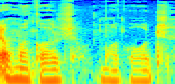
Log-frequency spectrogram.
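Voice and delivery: soft, low, choked-up mumble; suddenly quiet as the feeling rises; getting soppy. Real, not acted. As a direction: drop low and soft, holding back tears. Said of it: "Bitch is getting soppy".

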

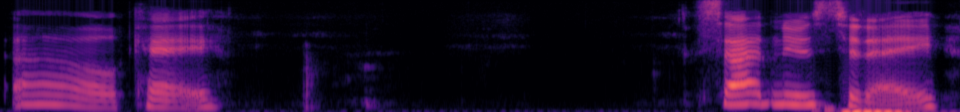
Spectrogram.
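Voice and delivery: ordinary talk

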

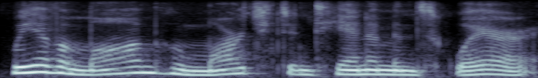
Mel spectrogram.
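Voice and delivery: ordinary talk, nothing marked

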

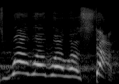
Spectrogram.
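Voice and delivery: loud, high whoa to cut her off; stopping her short. Retold or imitated. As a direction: halt the kid mid-line, half-laughing. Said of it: "And Doctor Rick goes".

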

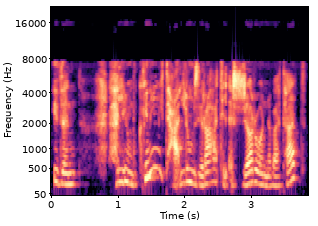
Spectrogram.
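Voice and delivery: usual speaking voice

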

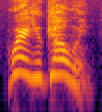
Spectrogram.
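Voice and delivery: high, loud mock outcry; retold alarm. Examiner stopping learner pulling out, mock alarmed. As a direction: imitate an alarmed driving examiner.

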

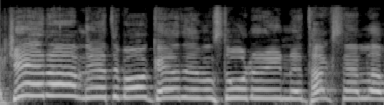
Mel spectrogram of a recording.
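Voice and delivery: very high-pitched mock-cheery call; acted greeting. Driver handing back borrowed gear, high acted call. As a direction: sing out a hurried thanks high up. Hurried thanks as he returns things.

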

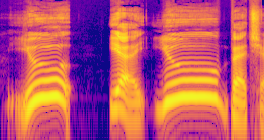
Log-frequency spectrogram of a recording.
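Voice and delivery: "You" jumped high then slow falling "yeah, you betcha."; exaggerated betcha. Shown as a demonstration. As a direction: overdo the "You betcha." demo. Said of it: "Now try this one".

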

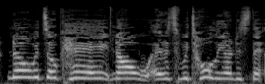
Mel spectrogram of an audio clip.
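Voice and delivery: mock-sweet and high-pitched understanding; sweet reassurance. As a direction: coo it like kindly coworkers, imitating. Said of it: "everybody's super sweet".

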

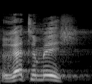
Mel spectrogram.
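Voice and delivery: urgent but restrained plea; narrated cry. A narrator's reading. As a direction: read it as a contained cry for help. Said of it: "schrie er".

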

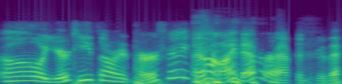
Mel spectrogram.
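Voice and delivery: high, exaggerated snooty mimicry; mock shaming. [name] mocks a friend who pleads poverty, in a high shaming voice. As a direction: shame them in a high, put-on voice. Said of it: "I am shaming you".

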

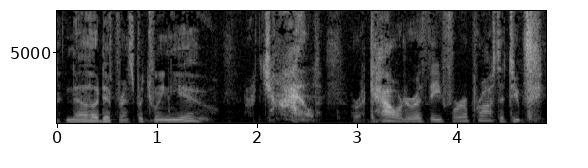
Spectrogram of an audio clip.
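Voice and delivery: hushed whisper of the point; a secret told to the congregation. Acted. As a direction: lean in and whisper it.

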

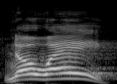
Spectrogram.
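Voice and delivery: high, loud, forceful no; John flatly refusing, loud and high; emphatic denial. Acted. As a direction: slam the door on the idea. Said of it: "He is emphatic".

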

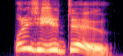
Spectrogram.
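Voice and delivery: high, loud curious cabbie; cheeky nosy driver asking. Acted. Cabbie quizzing Tom about his work, high and loud. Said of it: "the cabbie asked".

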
